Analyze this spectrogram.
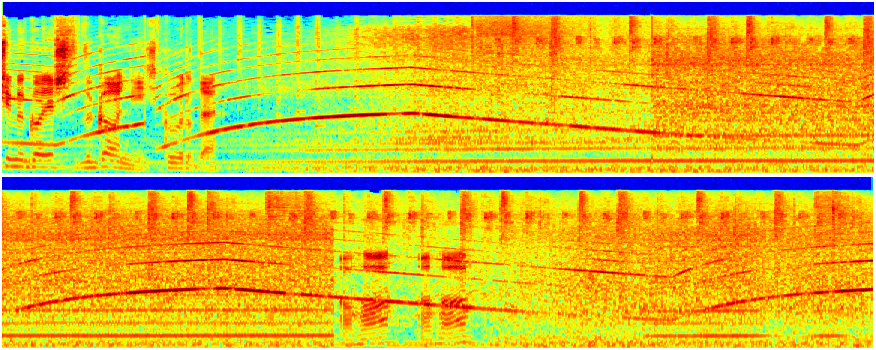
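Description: A siren wails up and down, close by.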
